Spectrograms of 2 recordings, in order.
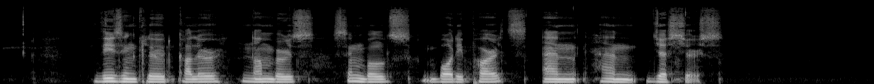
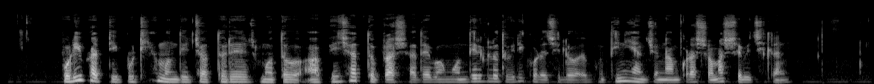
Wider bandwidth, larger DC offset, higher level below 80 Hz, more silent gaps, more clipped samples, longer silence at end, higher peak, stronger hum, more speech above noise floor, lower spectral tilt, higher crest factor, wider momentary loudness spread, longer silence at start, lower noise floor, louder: first, 14.5 kHz vs 11.5 kHz; neither; first, -56 dBFS vs -68 dBFS; neither; neither; first, 1.55 s vs 0.85 s; about the same, -4 dBFS vs -2 dBFS; neither; first, 51 dB vs 29 dB; first, -6.5 dB/octave vs -4.5 dB/octave; second, 16 dB vs 24 dB; about the same, 12 LU vs 10 LU; first, 0.95 s vs 0.2 s; first, -71 dBFS vs -55 dBFS; first, -21 LUFS vs -26 LUFS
